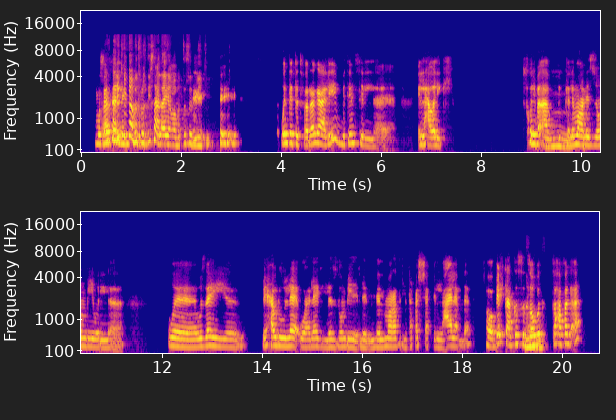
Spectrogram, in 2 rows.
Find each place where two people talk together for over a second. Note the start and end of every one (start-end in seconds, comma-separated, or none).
none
